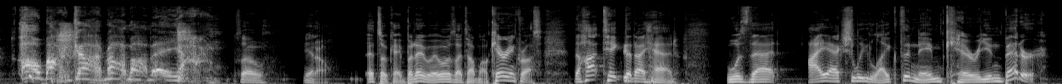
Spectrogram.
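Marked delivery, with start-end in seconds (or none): 0.2-2.2 drawn-out, stretched, high, smooth delivery. Imitating the commentator's call this week: smooth Mauro Ranallo impression. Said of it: "the smooth Mamma Mia of Mauro Ranallo".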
